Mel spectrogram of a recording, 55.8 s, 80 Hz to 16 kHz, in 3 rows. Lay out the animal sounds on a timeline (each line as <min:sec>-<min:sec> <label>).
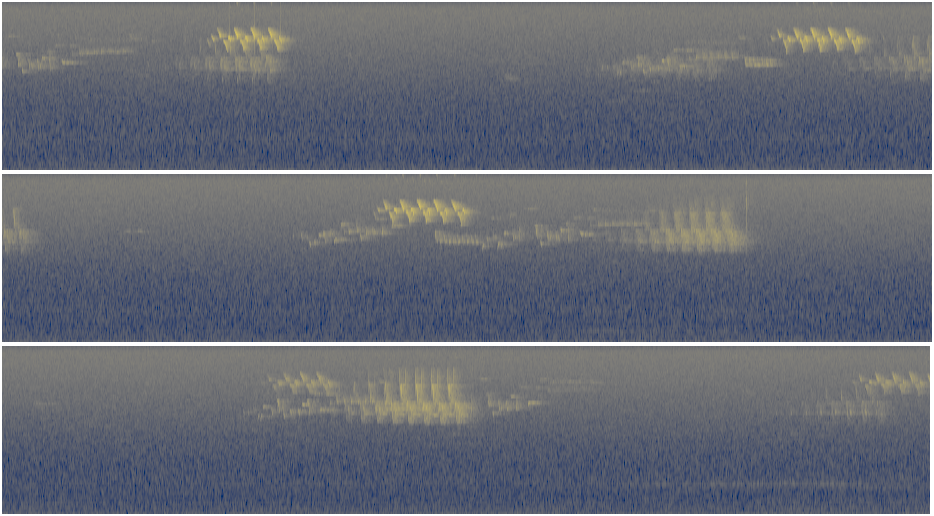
0:00.0-0:03.0 Winter Wren (Troglodytes hiemalis)
0:03.8-0:05.8 Ovenbird (Seiurus aurocapilla)
0:04.0-0:05.9 Black-and-white Warbler (Mniotilta varia)
0:11.7-0:16.1 Winter Wren (Troglodytes hiemalis)
0:15.2-0:17.4 Black-and-white Warbler (Mniotilta varia)
0:16.8-0:19.5 Ovenbird (Seiurus aurocapilla)
0:24.1-0:31.6 Winter Wren (Troglodytes hiemalis)
0:25.9-0:28.1 Black-and-white Warbler (Mniotilta varia)
0:30.8-0:33.7 Ovenbird (Seiurus aurocapilla)
0:37.7-0:38.5 Black-throated Green Warbler (Setophaga virens)
0:41.7-0:49.5 Winter Wren (Troglodytes hiemalis)
0:42.3-0:44.2 Black-and-white Warbler (Mniotilta varia)
0:44.0-0:46.7 Ovenbird (Seiurus aurocapilla)
0:52.9-0:54.9 Ovenbird (Seiurus aurocapilla)
0:54.2-0:55.8 Black-and-white Warbler (Mniotilta varia)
